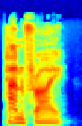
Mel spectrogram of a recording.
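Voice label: "pan-fry", British English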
